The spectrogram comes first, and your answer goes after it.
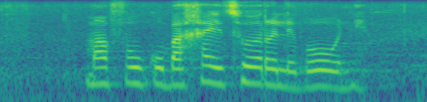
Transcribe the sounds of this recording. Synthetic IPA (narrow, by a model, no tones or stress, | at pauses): mafʊkʼʊbaχaɪt͡sʰorɪlɪbɔːnɛ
